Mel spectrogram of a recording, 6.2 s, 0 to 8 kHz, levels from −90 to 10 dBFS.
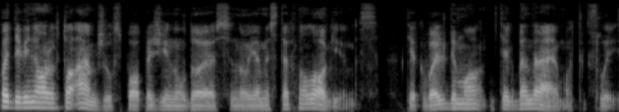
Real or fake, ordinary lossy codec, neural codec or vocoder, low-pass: fake; MP3, 48 kbps; codec, 16 kHz, 8 kbps, FreqCodec, smaller model; 7.2 kHz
